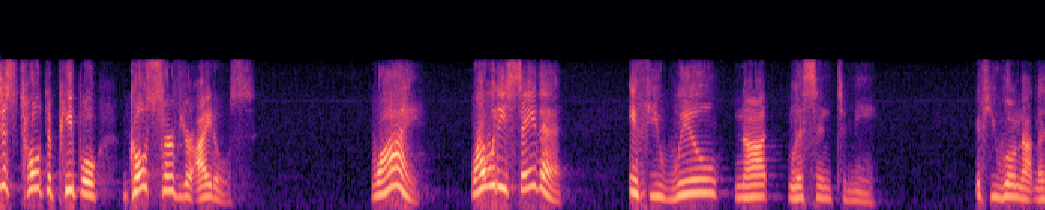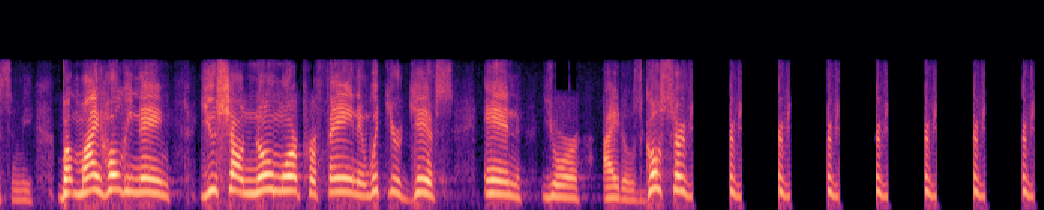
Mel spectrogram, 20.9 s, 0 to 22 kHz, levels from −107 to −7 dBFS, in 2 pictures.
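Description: Speex codec damage is plainly audible through the whole clip. At this bitrate, which sounds like something around 20 kbps, the CELP coder doesn't have enough bits for the excitation signal. The result is that the speech has that noisy, hoarse texture typical of older VoIP or game chat. The top end, rather than carrying real detail, is filled with a shaped, noise-like layer.

At 1.25 to 1.31 s, right after "told the people" and just before "serve your idols", there's VoIP packet loss concealed by the speech codec. About 40 ms went missing, which fits two 20 ms frames. The decoder bridged the gap by extending its last pitch and filter state with decreasing gain, so you get a brief smeared, fading stretch.

The same thing happens again at 6.39 to 6.47 s, just before "you will not listen". This time it's about 60 ms, roughly three frames, so the extrapolated sound drags on a bit longer. Because each frame depends on the one before, the speech stays weak or distorted for a moment after real packets resume.

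From 17.37 s to the end there's a stutter with silent gaps, likely from the player or stream stalling and replaying its last buffer on each retry. A 108 ms fragment repeats seven times, once every 487 ms, with about 380 ms of silence between repeats. Whatever audio should have played after that point is gone.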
